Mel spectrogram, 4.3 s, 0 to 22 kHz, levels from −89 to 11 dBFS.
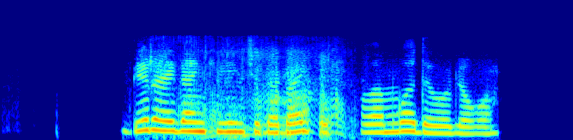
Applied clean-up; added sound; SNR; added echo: neural mask model RNNoise.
